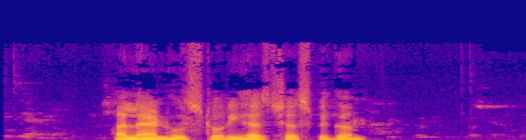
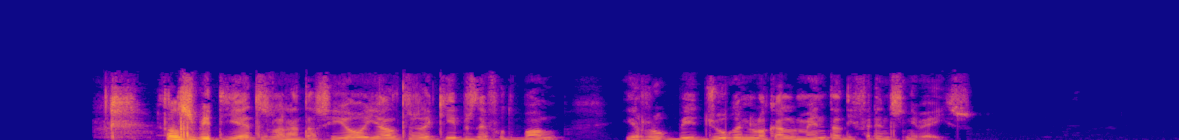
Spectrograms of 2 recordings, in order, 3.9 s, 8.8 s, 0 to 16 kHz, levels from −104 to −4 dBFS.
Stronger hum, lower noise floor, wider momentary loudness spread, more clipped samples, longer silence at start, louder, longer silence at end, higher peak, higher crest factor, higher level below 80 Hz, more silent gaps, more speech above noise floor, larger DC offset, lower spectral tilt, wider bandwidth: neither; second, -61 dBFS vs under -90 dBFS; second, 12 LU vs 16 LU; neither; about the same, 0.85 s vs 0.75 s; first, -20 LUFS vs -36 LUFS; second, 1.2 s vs 1.6 s; first, -4 dBFS vs -12 dBFS; second, 18 dB vs 26 dB; first, -58 dBFS vs -72 dBFS; neither; second, 42 dB vs over 54 dB; neither; first, -7.5 dB/octave vs -4 dB/octave; first, 11 kHz vs 8 kHz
